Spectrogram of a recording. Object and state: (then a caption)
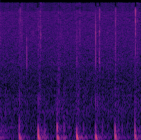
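Hollow-sounding, fully baked bread loaf. The bottom of a baked, yeast-free spelt loaf is knocked seven times in a steady rhythm, each knock a short, dull, low thud that dies away almost at once. The hollow sound shows the bread is fully baked through.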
